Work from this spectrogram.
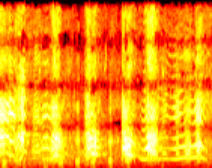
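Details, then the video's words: Two-month-old Husky puppies waking up in the morning, letting out a burst of whiny, rising yips and short howls, several voices overlapping in about eight quick bursts over three seconds, with a person talking to them nearby. "Husky Morning wake up call"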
